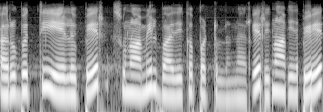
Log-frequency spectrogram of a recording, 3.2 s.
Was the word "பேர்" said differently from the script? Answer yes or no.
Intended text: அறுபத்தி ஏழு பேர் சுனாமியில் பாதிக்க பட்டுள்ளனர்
no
